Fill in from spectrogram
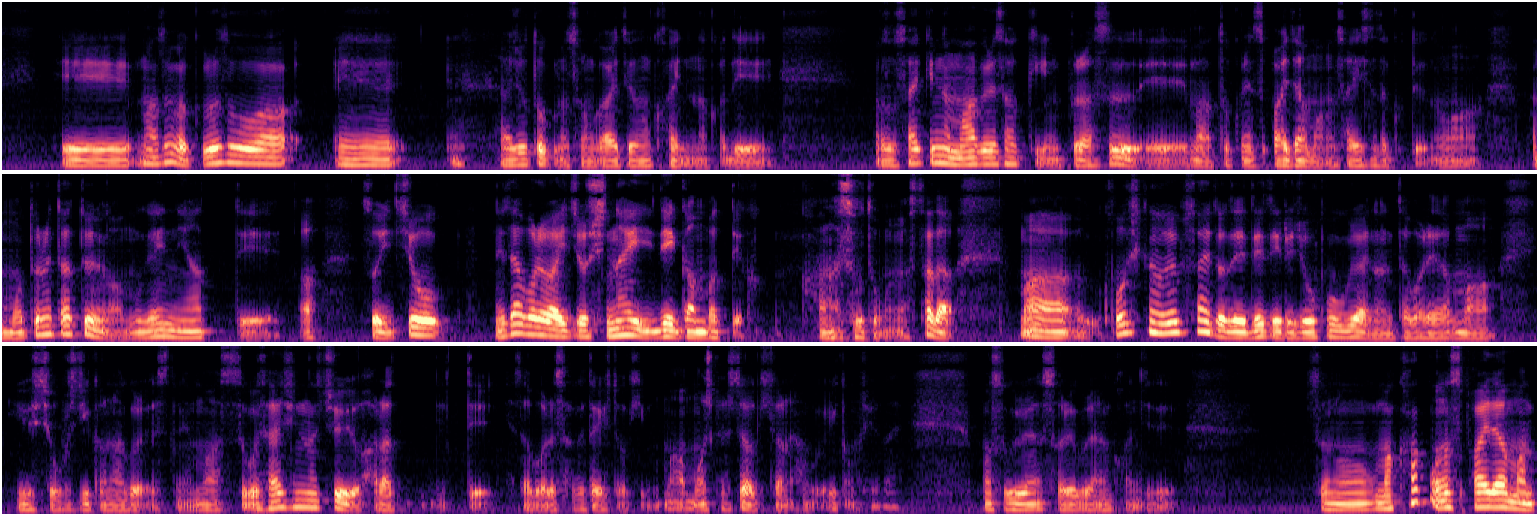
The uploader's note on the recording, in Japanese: From Radiotalk。ボイスメモです。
